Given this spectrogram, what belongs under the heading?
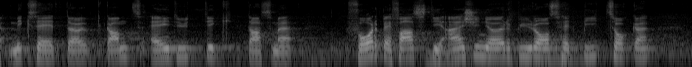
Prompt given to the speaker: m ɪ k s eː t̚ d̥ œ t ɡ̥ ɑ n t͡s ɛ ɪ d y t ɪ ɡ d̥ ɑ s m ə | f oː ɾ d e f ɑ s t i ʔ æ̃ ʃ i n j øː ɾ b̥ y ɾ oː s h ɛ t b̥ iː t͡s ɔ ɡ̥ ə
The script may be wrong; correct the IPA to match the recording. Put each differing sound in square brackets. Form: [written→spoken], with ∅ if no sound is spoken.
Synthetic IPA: m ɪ k s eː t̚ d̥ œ t ɡ̥ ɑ n t͡s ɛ ɪ d y t ɪ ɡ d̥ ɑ s m ə | f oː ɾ [d→b] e f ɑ s t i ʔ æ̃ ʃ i n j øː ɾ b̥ y ɾ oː s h ɛ t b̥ iː t͡s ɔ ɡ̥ ə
